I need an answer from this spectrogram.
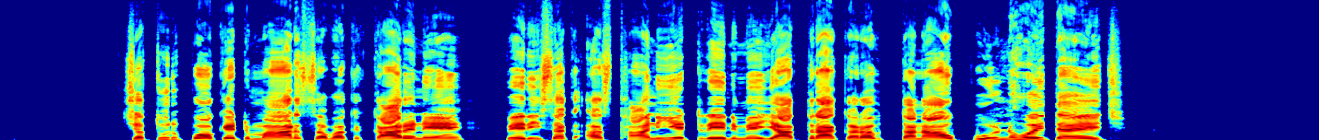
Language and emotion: Maithili, fearful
